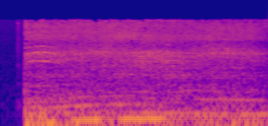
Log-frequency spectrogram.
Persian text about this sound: ماشین های خدمتی منصبداران سطح بالای حکومت تاجیکستان است که صبح بر وقت از قرارگاه خود از محله یکم سویتسکی شهر دوشنبه خارج می شوند. ماشین های خدمتی منصبداران تاجیکستان خیلی گران ارزشند.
